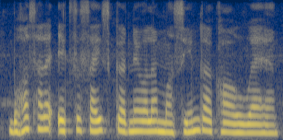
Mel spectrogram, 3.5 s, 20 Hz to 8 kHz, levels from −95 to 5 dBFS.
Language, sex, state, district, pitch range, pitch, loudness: Hindi, female, Jharkhand, Garhwa, 200-225 Hz, 215 Hz, -14 LUFS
